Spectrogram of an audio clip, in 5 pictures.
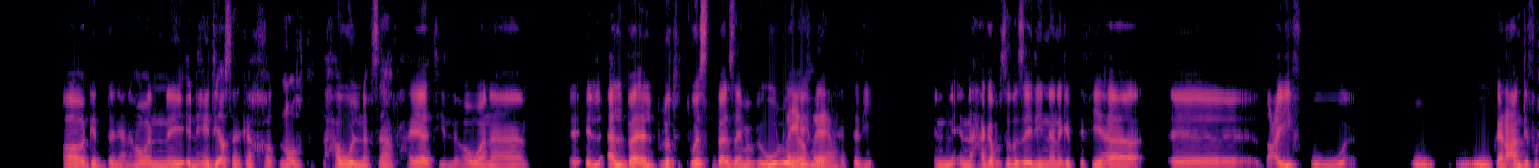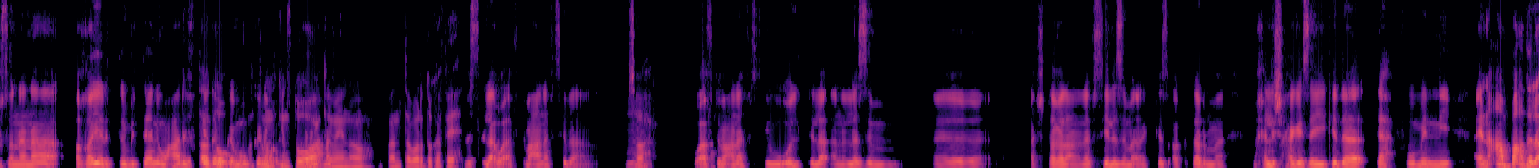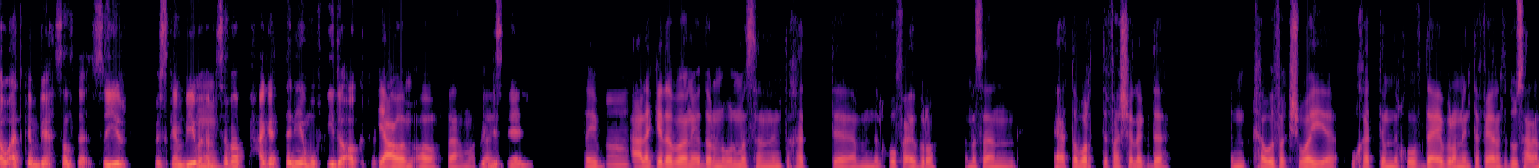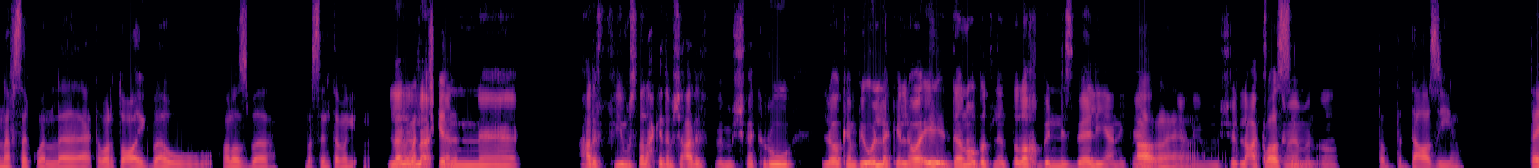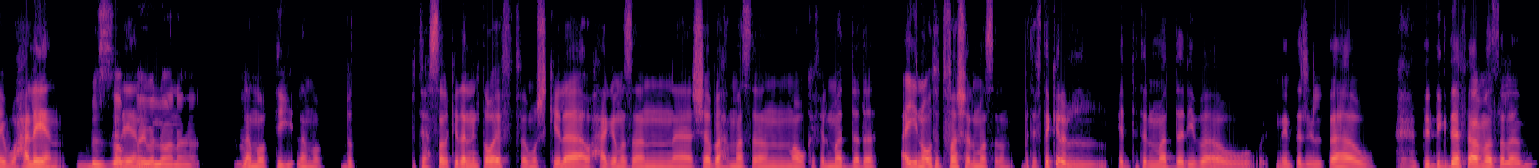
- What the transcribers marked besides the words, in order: in English: "الplot twist"; in English: "الترم"; unintelligible speech
- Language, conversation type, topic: Arabic, podcast, إمتى حصل معاك إنك حسّيت بخوف كبير وده خلّاك تغيّر حياتك؟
